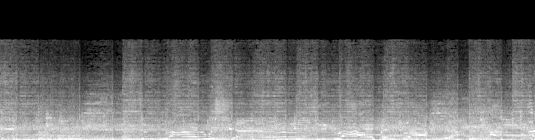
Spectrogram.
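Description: Live rock band playing: electric guitars, bass and a drum kit keeping a steady beat, with a male singer's voice carrying a wavering sung line through the middle.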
